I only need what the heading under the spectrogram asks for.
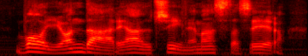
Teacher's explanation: English has a rhythm where some words are very strong and many small words become weak. Italian is more even. Not robotic, not flat, but clearer from syllable to syllable. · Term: every syllable needs a little space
